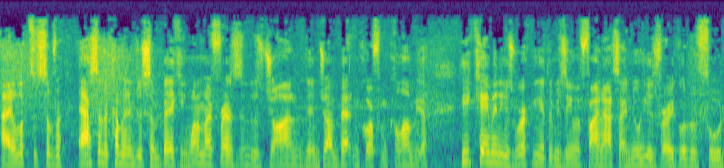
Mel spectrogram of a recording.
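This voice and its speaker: With a Boston accent, a man talks at a very fast pace in a fairly high voice with ordinary pitch variation. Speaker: bakery owner. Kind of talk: interview storytelling. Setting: on location interview. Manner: animated.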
